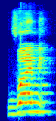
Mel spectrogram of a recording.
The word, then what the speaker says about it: one: वन, अब आप देख रहे हैं यहाँ पे ओ है, अब हम फिर से साउंड की ही बात करेंगे, तो यहाँ पे अ आएगा, ना कि एन।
